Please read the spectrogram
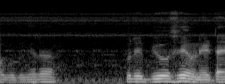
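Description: A man's voice in two short stretches with a pause of about half a second between them, over the steady high chirring of crickets.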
